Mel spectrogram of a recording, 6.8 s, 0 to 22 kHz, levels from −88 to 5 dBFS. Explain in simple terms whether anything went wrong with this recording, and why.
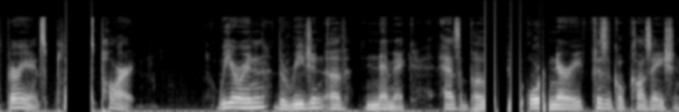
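Digital broadcast dropouts at 0.66 and 4.85 seconds: the receiver lost the signal and muted until good data returned. The first leaves a quarter-second gap. The second is several short holes over 0.64 seconds, none longer than 0.1 seconds. The missing sound is gone.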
